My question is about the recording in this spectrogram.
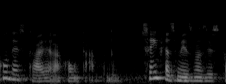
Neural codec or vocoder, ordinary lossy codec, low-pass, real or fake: none; Opus, 64 kbps; 7.2 kHz; real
